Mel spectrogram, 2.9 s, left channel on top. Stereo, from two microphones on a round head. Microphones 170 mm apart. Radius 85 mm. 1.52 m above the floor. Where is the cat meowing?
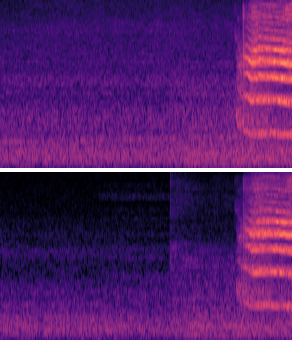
15° right (ahead or behind), 0.7 m; by 2.9 s 55° left (ahead or behind), 1.4 m.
